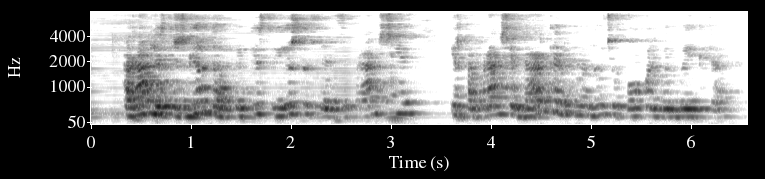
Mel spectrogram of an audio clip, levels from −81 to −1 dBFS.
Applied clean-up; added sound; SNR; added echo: classical method WPE with log-MMSE.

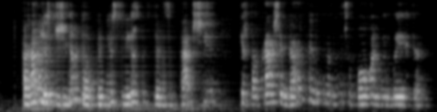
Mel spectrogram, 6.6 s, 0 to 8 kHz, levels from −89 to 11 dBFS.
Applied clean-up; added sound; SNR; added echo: neural mask model DeepFilterNet 3.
